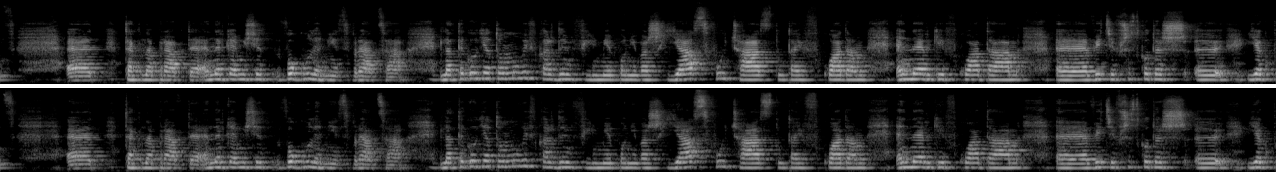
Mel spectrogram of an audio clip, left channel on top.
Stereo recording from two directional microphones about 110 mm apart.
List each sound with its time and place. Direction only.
0.6 s speech: 35° right (ahead or behind)
2.5 s speech: 40° right (ahead or behind)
